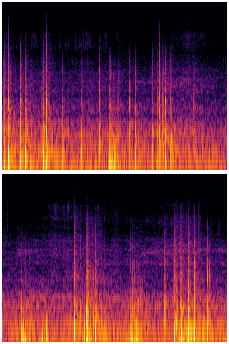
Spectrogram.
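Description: Aerial firework shells bursting in quick, irregular succession, about twenty sharp bangs over a low rumble.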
